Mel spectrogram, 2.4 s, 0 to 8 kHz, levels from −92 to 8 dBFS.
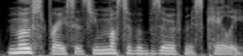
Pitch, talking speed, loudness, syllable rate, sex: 165 Hz, 195 wpm, -20 LUFS, 5.2 syllables/s, female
